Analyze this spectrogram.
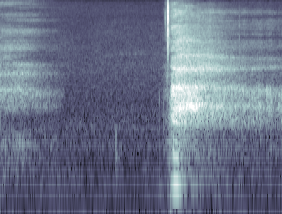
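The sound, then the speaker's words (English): An audience breathing in deeply together, heard as a single loud, breathy, sigh-like rush of air after a quiet stretch, with no talk. “I want everybody to just breathe in.”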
